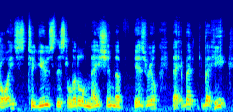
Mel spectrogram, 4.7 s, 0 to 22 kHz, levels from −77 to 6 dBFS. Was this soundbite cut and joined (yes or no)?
no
